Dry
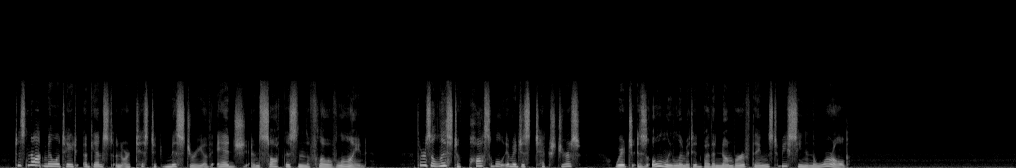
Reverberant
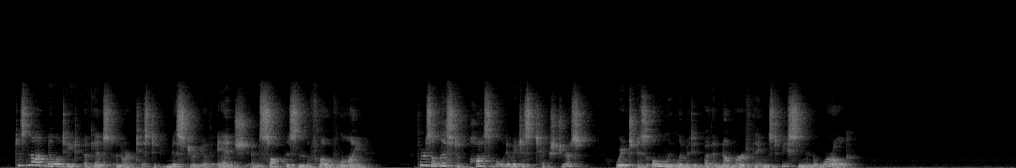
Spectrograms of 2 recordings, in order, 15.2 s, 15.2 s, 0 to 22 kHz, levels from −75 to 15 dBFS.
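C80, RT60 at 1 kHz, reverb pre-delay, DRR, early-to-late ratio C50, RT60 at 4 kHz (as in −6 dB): 10.5 dB, 0.55 s, 5 ms, 0.5 dB, 7.0 dB, 0.50 s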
